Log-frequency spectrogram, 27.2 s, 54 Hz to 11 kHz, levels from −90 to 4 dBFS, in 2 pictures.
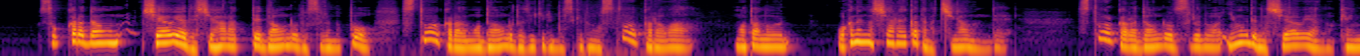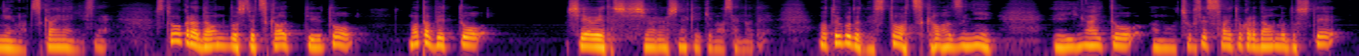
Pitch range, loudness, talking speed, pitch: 125-155 Hz, -22 LUFS, 415 characters per minute, 140 Hz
